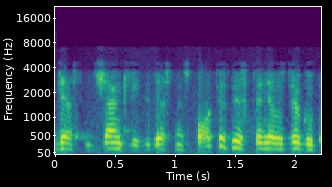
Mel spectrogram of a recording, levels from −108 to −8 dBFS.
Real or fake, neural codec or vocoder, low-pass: real; none; 7.2 kHz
